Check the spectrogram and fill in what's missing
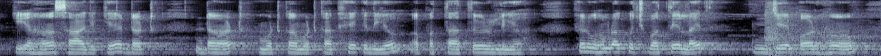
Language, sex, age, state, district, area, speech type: Maithili, male, 18-30, Bihar, Madhubani, rural, spontaneous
